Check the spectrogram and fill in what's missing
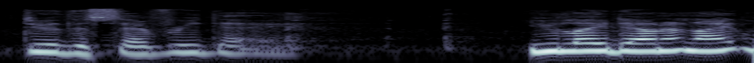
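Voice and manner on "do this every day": "Do this every day" said again much softer; quiet, intimate echo of the command; soft repeat. Shown as a demonstration. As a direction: drop to a near hush on the repeat. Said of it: "Church, listen".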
